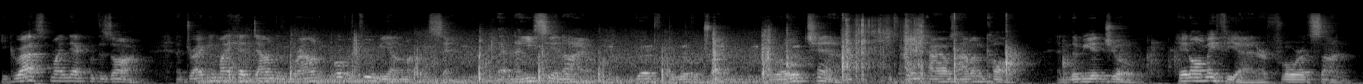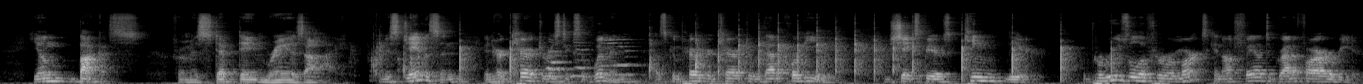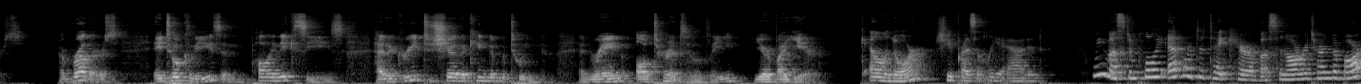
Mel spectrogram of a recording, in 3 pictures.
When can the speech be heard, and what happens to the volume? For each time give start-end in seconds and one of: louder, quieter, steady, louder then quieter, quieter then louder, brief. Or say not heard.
0.0-40.8 steady.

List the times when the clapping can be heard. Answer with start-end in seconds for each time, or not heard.
7.8-12.0, 17.3-24.8.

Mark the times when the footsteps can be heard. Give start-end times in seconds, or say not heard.
1.9-9.3.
